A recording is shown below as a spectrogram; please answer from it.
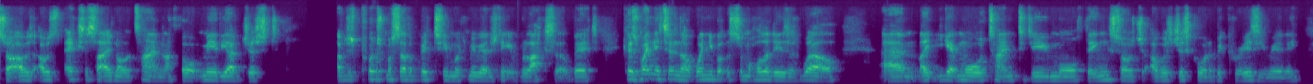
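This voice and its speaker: A man's voice: medium pitch, little pitch movement, quick pace, a little mellow. A young man with a Sunderland accent, chatting as an interview guest in a plain mid-range voice. He rambles through his story, circling back with fillers and restarts. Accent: Sunderland (Mackem). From Sunderland, England. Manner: rambling, lots of fillers and self-corrections.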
